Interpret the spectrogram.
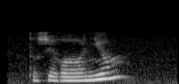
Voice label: "scheranium", alsace

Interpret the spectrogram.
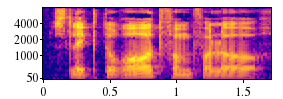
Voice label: "lektorat", alsace

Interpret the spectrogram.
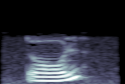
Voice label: "aal", alsace

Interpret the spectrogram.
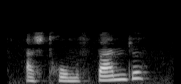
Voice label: "strumpfbandel", alsace

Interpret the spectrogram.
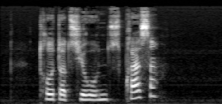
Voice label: "rotationsprasse", alsace

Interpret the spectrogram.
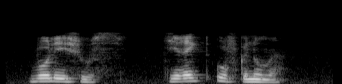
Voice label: "voleeschuss", alsace

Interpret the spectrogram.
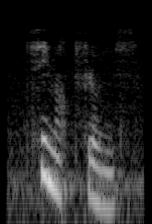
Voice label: "zimmerpflanz", alsace

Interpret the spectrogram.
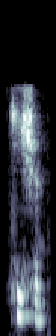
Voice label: "kiche", alsace

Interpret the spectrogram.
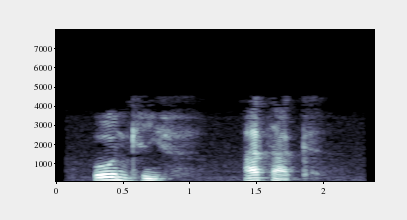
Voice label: "angriff", alsace

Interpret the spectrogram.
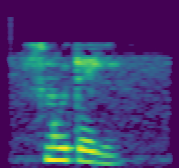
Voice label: "modell", alsace

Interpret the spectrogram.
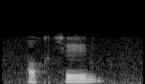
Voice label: "achtzehn", alsace

